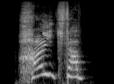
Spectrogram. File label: Vo Male Hikita; gekiban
